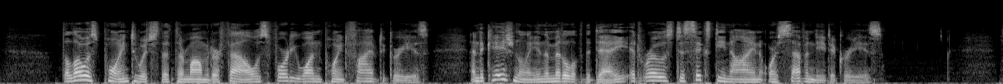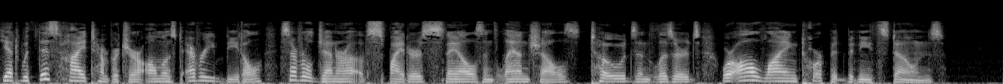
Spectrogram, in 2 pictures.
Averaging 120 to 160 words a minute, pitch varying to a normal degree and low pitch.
Yes: average, 155 wpm; average, 4.6 semitones; low, 125 Hz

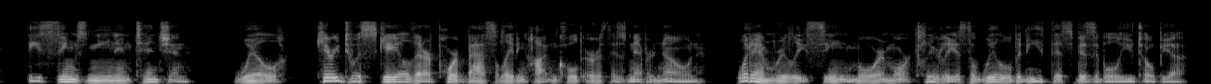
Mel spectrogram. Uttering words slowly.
No: average, 180 wpm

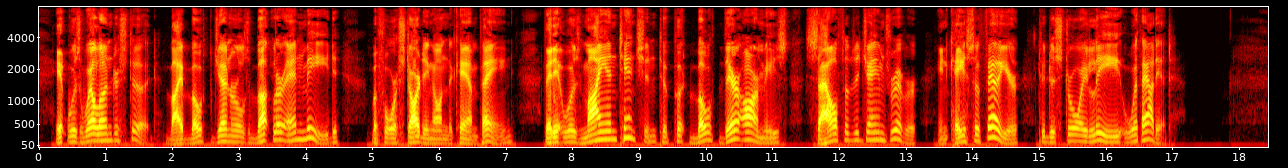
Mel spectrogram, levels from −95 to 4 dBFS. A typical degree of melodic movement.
No: wide, 6.9 semitones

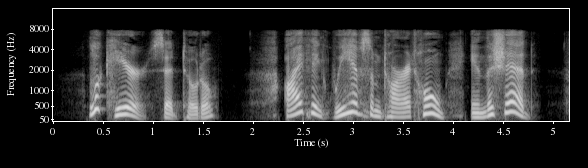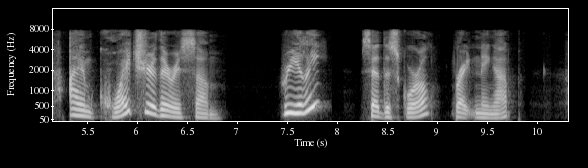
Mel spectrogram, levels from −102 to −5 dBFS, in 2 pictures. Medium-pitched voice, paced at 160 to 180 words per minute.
Yes: medium, 180 Hz; average, 165 wpm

